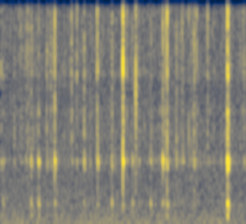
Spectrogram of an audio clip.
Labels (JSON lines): {"label": "ambient", "recorder": "HydroMoth"}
